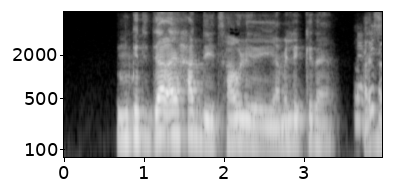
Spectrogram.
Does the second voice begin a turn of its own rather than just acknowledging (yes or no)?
yes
